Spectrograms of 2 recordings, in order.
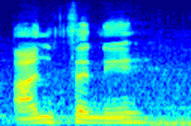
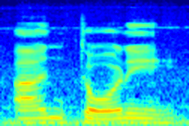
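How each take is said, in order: First: The middle consonant is a soft 'th' sound. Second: The middle consonant is a plain 't' sound. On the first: The speaker calls it wrong. "It's not Anthony" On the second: The speaker calls it right. "It's Antony. A N T O N Y"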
